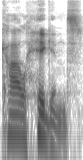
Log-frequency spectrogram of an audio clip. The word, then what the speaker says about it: Kyle Higgins: His name is Kyle Higgries, I think it is pronounced that way. Let me make sure that's how you pronounce it, so I'm not a huge D-bag. Kyle Higgins, written by Kyle Higgins and Ryan Parrott, and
